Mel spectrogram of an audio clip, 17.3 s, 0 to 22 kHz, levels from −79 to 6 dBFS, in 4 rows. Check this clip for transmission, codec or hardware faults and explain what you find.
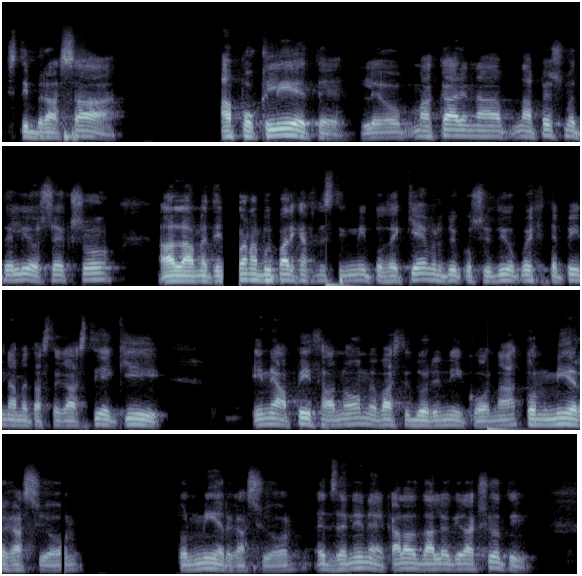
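Two kinds of fault appear: two digital broadcast dropouts and two DC steps.

At 6.00–6.13 s and again at 13.45–13.49 s the receiver lost valid frames and muted. The sound fades out within about 3 ms and leaves a silent hole. The first hole fits four lost frames of 32 ms and the second fits one.

At 6.78 s and 12.32 s the waveform's zero line jumps abruptly, as when an offset input is switched in. Each step gives a brief low thump, then the offset drains away slowly, as a 2 Hz high-pass would remove it, while the sound continues unchanged.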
